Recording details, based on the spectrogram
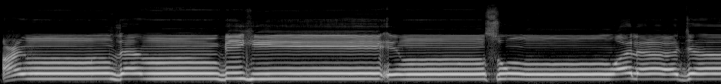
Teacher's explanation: اور یہ ہوگا ولا میں کیا ہوگا ایک الف کھینچ رہے ہیں واو کو بغیر کھینچے ادا کریں گے اور لام الف زبر لا ایک الف یعنی 2 حرکات کھینچیں گے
